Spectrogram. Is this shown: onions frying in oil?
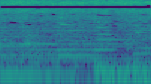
yes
